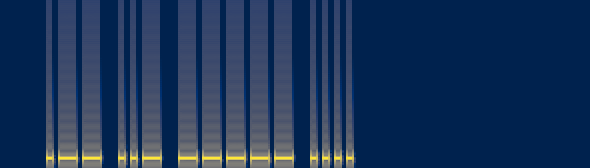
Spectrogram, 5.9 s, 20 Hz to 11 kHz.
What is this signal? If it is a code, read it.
Morse code, heard as a keyed tone, about 20 wpm, 700 Hz. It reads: WU0H
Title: USA Call Signs - 4 Characters - Repeated 2x - 20wpm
